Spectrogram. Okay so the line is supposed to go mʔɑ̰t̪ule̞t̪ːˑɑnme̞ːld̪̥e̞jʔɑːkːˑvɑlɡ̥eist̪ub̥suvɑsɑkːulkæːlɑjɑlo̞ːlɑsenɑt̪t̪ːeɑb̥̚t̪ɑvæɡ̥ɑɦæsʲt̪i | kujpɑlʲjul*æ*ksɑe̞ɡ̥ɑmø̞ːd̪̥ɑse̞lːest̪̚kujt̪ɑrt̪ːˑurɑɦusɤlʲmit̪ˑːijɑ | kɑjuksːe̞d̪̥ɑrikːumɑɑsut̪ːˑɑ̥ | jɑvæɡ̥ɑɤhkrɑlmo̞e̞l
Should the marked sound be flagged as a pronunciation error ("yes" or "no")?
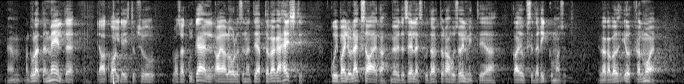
no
